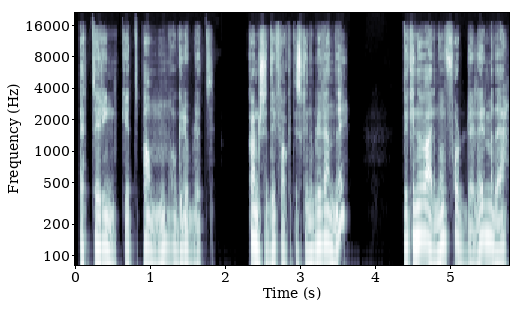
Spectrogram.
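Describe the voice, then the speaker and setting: A man narrating a children's audiobook in a calm, measured way, with a husky voice. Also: fairly low pitch, dry recording, clean studio sound.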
